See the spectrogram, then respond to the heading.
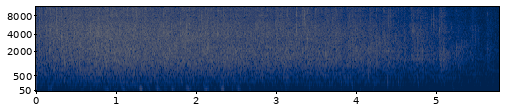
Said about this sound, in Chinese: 鼓掌。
